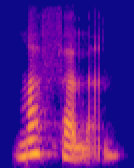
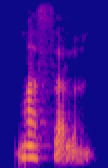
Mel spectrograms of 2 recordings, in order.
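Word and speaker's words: مثلا: And we also have the word mathalan that some Arabs would pronounce masalan.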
